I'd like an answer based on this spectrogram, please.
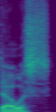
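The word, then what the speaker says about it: Taoists: So the the the Chinese Dowists spelled T AO is pronounced like a D. So the Dowists, right, they're really into flow and energy and all this kind of stuff.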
